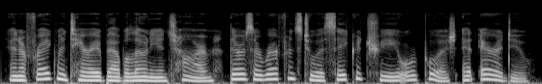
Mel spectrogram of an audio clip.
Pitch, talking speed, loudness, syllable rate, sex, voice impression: 195 Hz, 190 wpm, -15 LUFS, 6.0 syllables/s, female, feminine, adult-like, slightly weak, soft, fluent, slightly raspy, intellectual, calm, elegant, slightly sharp, modest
